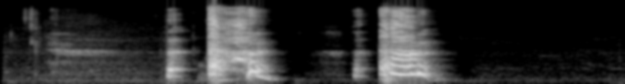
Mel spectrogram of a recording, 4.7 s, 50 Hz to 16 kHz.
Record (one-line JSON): {"cough_length": "4.7 s", "cough_amplitude": 32751, "cough_signal_mean_std_ratio": 0.34, "survey_phase": "alpha (2021-03-01 to 2021-08-12)", "age": "45-64", "gender": "Female", "wearing_mask": "No", "symptom_none": true, "smoker_status": "Never smoked", "respiratory_condition_asthma": false, "respiratory_condition_other": false, "recruitment_source": "REACT", "submission_delay": "1 day", "covid_test_result": "Negative", "covid_test_method": "RT-qPCR"}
